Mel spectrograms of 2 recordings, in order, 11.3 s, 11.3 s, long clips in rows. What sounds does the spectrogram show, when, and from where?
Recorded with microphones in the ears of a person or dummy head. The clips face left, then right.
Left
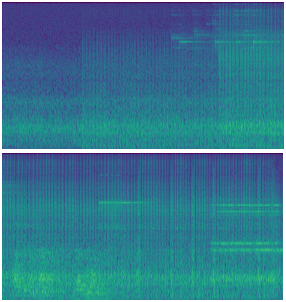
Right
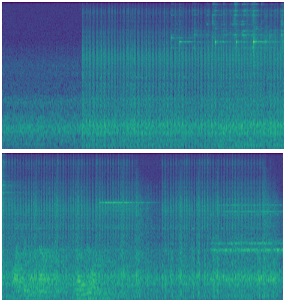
3.4 s keys jangling: 50° right (ahead or behind), 1.9 m; by 5.7 s 75° right (ahead or behind), 2.5 m
5.8 s a man speaking: 5° left (ahead or behind), 8.5 m
7.6 s an alarm clock: 35° left (ahead or behind), 1.7 m
9.8 s a phone ringing: 30° left (ahead or behind), 3 m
